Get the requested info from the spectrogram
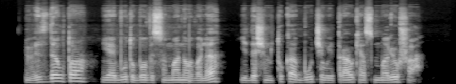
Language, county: Lithuanian, Utena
